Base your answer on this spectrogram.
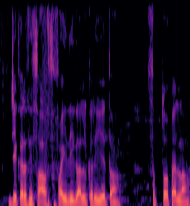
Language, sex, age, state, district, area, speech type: Punjabi, male, 30-45, Punjab, Jalandhar, urban, spontaneous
